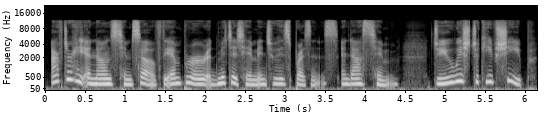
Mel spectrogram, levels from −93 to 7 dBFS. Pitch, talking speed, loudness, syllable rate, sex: 235 Hz, 195 wpm, -17 LUFS, 5.8 syllables/s, female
